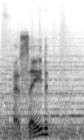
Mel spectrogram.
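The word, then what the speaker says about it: Arseid: Arsaid?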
